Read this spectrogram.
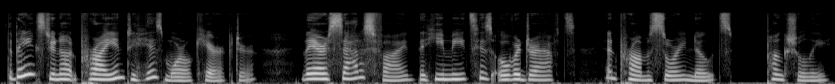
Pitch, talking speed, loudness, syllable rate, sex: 225 Hz, 150 wpm, -19 LUFS, 5.1 syllables/s, female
